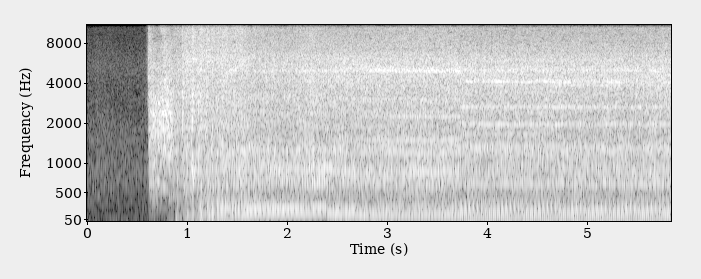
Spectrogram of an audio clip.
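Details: 1975 Honda GL1000 Goldwing after recleaning carb passages and jets, with a new battery: silence, then it catches at once and settles into a steady, even idle with no misses; running cleanly.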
